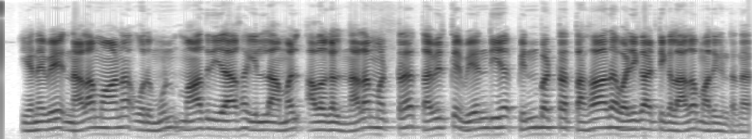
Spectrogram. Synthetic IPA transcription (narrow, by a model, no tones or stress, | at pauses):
ɛnɐʋeːnɐlɐmaːnɐʔɔɾɯmʊnmaːðɪɾɪjaːɣɐɪlːaːmɐlɐʋɐɾɣɐɭnɐlɐmɐʈrɐt̪ɐʋɪɾkɐʋeːɳɖɪjɐpɪnbɐʈrɐt̪ɐɣaːðɐʋɐɻɪɣaːʈːɪɣɐɭaːɣɐmɐɾɯɣɪndrɐnɐ̰ɾ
